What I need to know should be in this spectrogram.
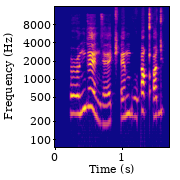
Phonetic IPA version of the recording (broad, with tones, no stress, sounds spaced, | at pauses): ʕ y˧˥ ŋ ɡ ɛː˥˨ n z ɛː˩˧ t͡ʃʼ ɛ˧˥ m b o̤˧˥ ʔ ɛ˧˥ qʼ y˧˥ d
